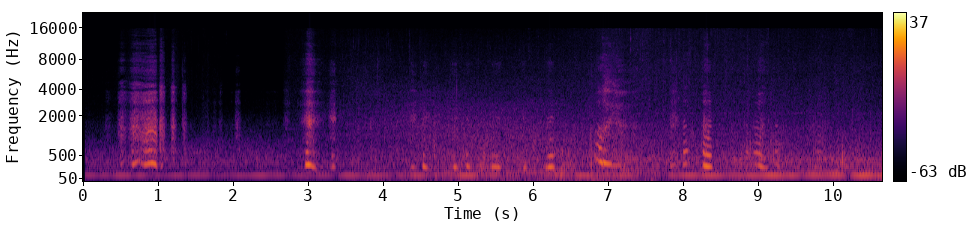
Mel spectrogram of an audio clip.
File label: emotion action; tales of esperia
